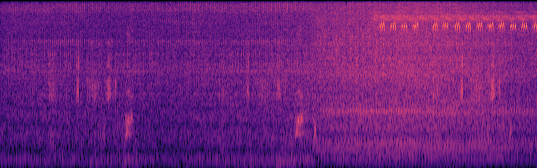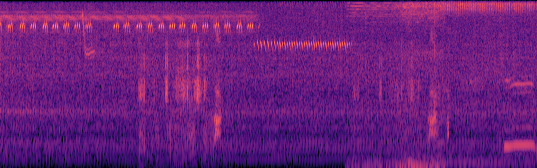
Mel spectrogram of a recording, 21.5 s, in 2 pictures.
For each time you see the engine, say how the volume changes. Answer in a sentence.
The engine can be heard from 0.0 to 21.4 s, getting louder then quieter.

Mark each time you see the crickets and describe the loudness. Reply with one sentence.
You can hear the crickets from 7.5 to 21.4 s, at a steady volume.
